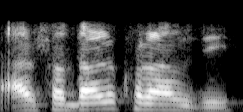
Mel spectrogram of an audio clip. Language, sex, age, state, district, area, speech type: Odia, male, 60+, Odisha, Ganjam, urban, conversation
